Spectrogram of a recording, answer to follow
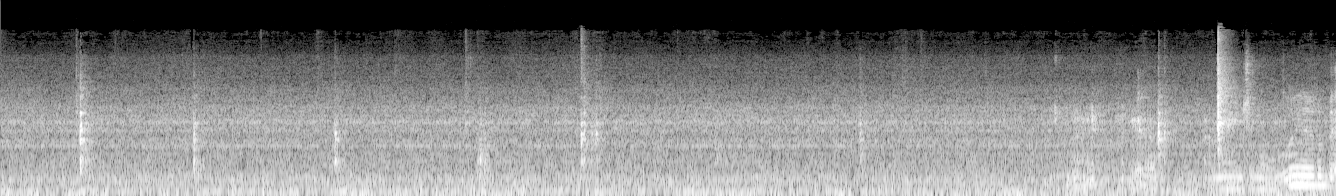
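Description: Light, irregular clicks and taps of zucchini slices being set down on a plastic food-dehydrator tray, roughly one a second, coming faster near the end.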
